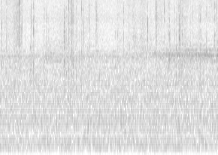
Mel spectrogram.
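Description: Faint crinkling of a clear plastic toy bag being handled, light scattered ticks over a steady background hiss.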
